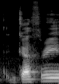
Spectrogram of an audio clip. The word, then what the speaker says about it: Guthrie: if this is correct but uh the congressman Guthrie is how you pronounce his last name that's right um ran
